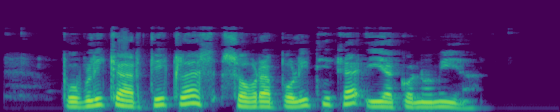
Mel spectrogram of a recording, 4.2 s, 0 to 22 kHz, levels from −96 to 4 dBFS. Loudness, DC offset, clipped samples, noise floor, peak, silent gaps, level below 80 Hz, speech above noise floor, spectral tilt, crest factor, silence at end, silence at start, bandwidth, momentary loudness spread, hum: -18 LUFS; under 0.1%; under 0.1%; -80 dBFS; 0 dBFS; none; -62 dBFS; 63 dB; -7 dB/octave; 18 dB; 0.65 s; 0.5 s; 7.8 kHz; 6 LU; none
